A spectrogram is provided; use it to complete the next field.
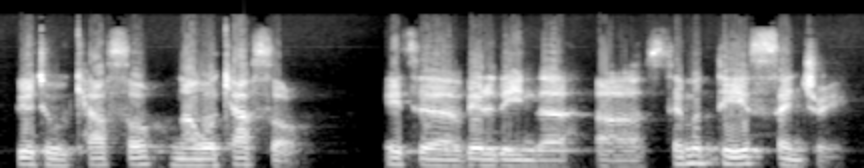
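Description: A man talks at a fairly slow pace with a Japanese accent. The background is quiet. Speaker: interventional cardiologist; guest. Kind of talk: lecture. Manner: halting. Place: home room. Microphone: earbuds.

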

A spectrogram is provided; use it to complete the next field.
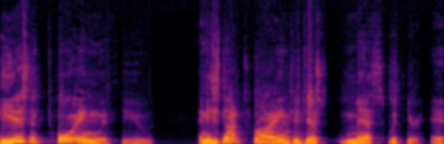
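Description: Fairly slow, lively intonation from a man with a dark, mellow tone. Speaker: guest preacher. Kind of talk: sermon. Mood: warm, smiling. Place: church. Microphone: headset.

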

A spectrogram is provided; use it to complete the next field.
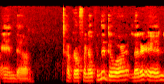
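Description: With a New York accent, a woman speaks at a moderate pace in a dark, mellow tone with very wide pitch swings. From New York, the Bronx. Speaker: former graffiti artist; interviewee. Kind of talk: oral history interview. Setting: recording with small group present. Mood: warm, amused.

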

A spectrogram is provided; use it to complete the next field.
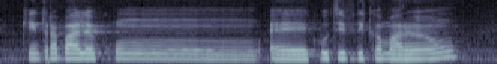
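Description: A woman's voice over light background noise. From Brazilian Northeast. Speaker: journalism course student, audience questioner; questioner. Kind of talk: audience question. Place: hall. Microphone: handheld.

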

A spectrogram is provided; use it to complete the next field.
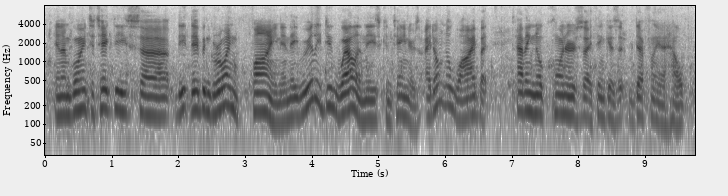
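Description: Noticeable background noise behind a man talking at a moderate pace with ordinary pitch variation. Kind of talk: casual tutorial vlog. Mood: calm, explanatory. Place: home room. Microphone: phone near.

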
